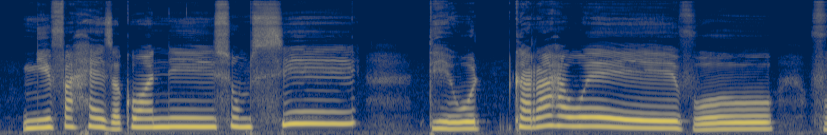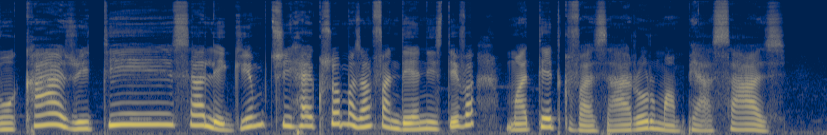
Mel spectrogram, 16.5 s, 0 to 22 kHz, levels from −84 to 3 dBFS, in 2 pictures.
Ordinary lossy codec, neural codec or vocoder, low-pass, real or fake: none; none; none; real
